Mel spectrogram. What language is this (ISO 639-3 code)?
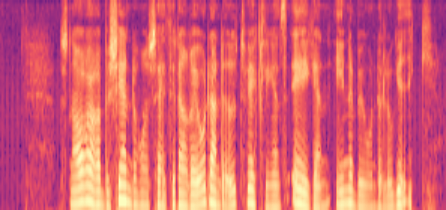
swe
